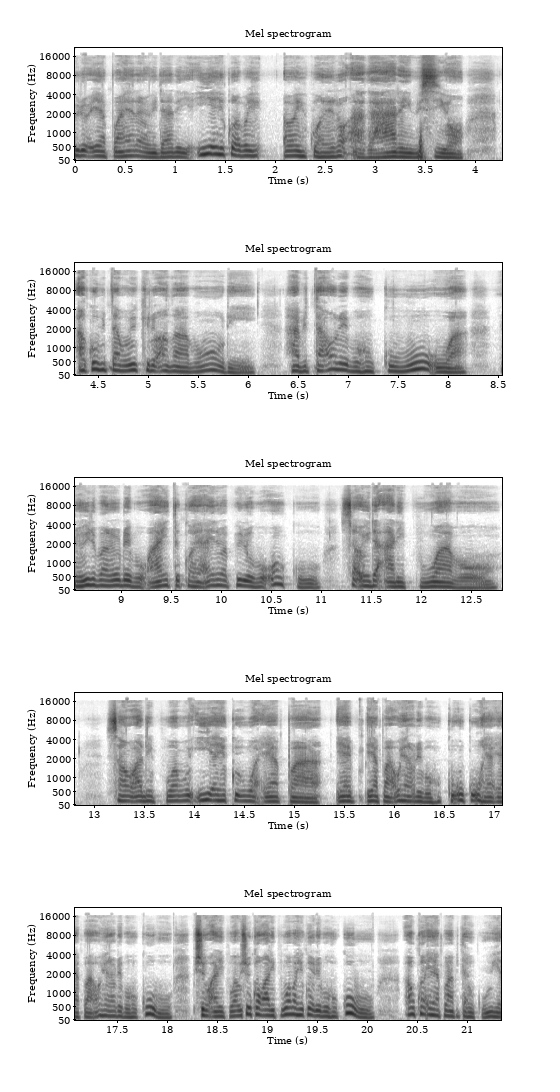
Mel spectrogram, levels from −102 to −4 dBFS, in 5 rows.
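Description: From 15.50 s to the end of the clip at 21.34 s, the speech runs at roughly 1.53 times its earlier pace while its pitch stays where it was. The change in tempo is abrupt, and the passage sounds rushed. This points to a time-stretched section, likely produced by software squeezing the audio to fit a shorter length and keeping pitch by discarding short slices of the waveform.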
